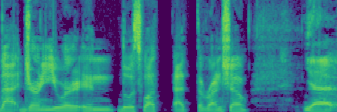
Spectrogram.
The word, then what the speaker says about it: Louisville: Yeah, so it's called Lowville, is how you pronounce it. I know. So I live in Louisville, Colorado, and I lived in Cincinnati years ago, and so I'm very familiar with the Lowville pronunciation. But in Colorado here, we pronounce it Louisville, so that sort of just rolls off my tongue.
